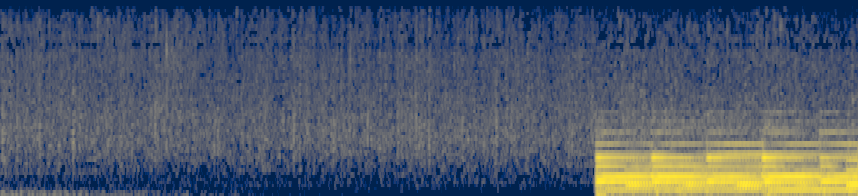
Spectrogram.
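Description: Steady rain ambience on its own, then about six seconds in a piano piece starts suddenly and much louder, with sustained chords over low bass notes.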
